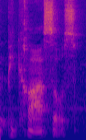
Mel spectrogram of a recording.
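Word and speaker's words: Pikazo: a second, is the Picassos. And actually that's the name of the app. It's called Picasso, but you spell it P-I-K-A-Z-O, and it's a lot of fun to use.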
